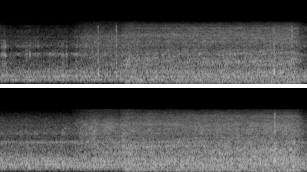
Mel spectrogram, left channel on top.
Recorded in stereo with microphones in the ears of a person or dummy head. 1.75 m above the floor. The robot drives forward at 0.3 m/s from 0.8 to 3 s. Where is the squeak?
15° left (ahead or behind), 3 m.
